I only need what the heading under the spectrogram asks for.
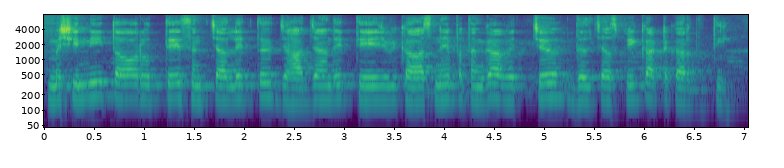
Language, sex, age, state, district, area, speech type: Punjabi, male, 18-30, Punjab, Fatehgarh Sahib, urban, read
